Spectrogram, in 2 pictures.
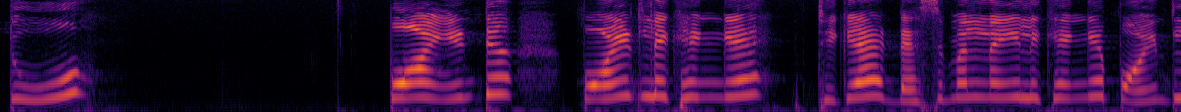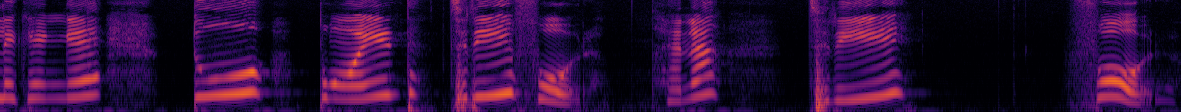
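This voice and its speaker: Lady teacher going over maths homework, real high voice, keeps checking the kids are following, dry close sound. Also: fairly bright tone, no room sound. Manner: patient, repeats "thik hai?" and "hai na?" to check understanding. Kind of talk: explaining a worksheet to children.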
